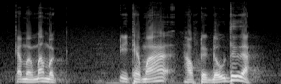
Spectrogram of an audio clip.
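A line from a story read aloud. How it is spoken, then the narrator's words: Gleeful shout. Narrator (Vietnamese): Anh Hùng la lên thống khoái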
